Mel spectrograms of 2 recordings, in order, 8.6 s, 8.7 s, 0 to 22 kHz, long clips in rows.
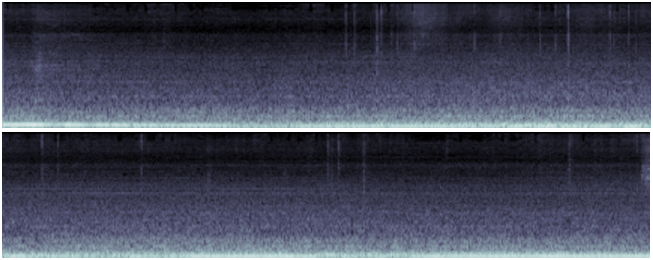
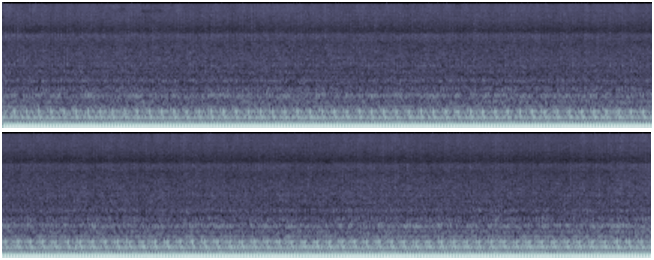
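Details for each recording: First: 2012 Chevy Sonic hatchback turbo with a cheap eBay cat-back exhaust, heard in-cabin on the highway at about the speed limit on cruise: deep, even low rumble with no rasp or drone; barely audible, healthy exhaust. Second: 2012 Chevy Sonic hatchback turbo, cold start with new eBay cat-back exhaust: steady idle with a rhythmic puffing tick from an exhaust leak at a joint that was hard to tighten.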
